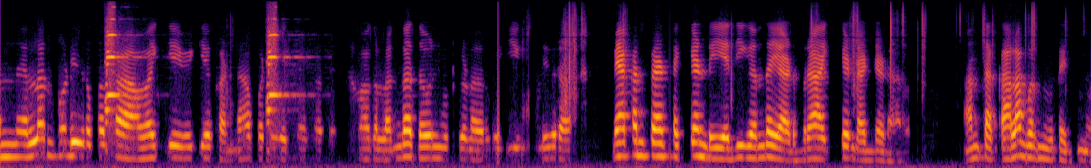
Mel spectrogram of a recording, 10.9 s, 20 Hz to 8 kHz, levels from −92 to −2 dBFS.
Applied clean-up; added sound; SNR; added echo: neural diffusion model UNIVERSE++.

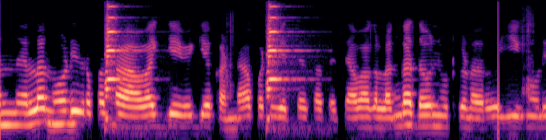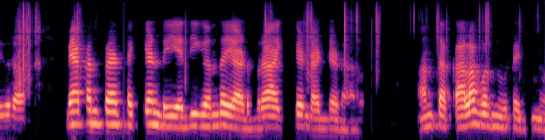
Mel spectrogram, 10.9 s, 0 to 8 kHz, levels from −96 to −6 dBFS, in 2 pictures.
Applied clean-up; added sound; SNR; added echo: none; Wind instrument, woodwind instrument; -1 dB; none.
